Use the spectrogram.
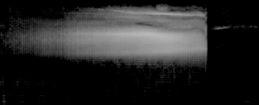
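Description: A single drawn-out frog croak recorded during an anuran monitoring training, a buzzing pulsed trill swelling in loudness for about two seconds before stopping abruptly, heard alone and close.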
